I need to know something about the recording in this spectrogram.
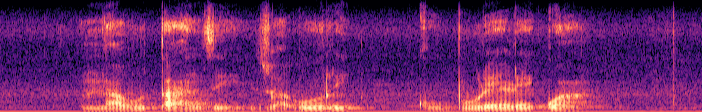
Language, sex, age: Venda, male, 33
